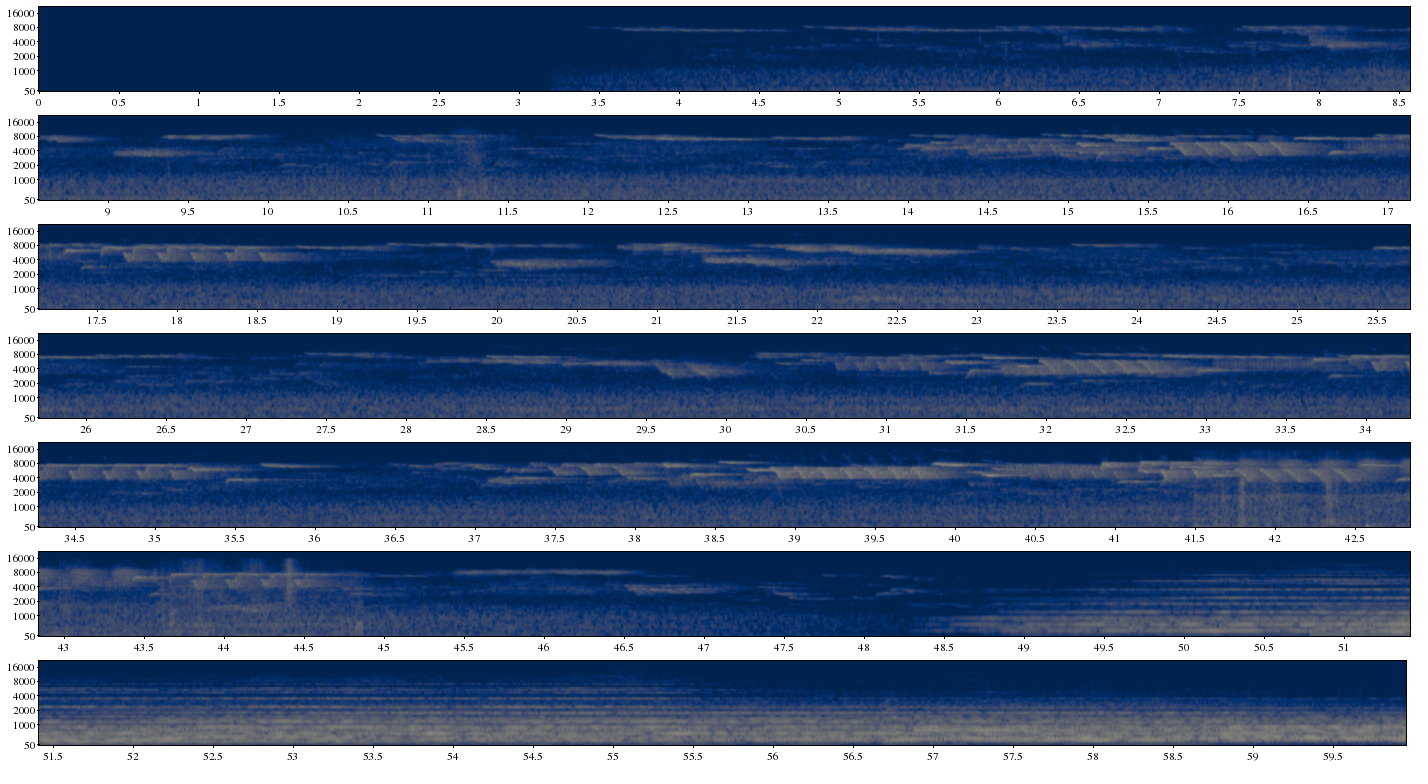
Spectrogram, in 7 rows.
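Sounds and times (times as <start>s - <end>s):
faint ambient hiss: 3.3s - 59.9s
birds chirping and calling: 37.4s - 47.0s.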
